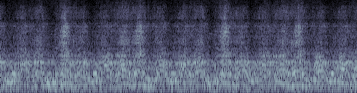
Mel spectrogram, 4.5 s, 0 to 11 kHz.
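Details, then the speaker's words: 1957 Oldsmobile 88, not run since 1987, with new plugs, leads, coil and battery, cranked to hear it turn over: even, unhurried cranking at about one beat every two seconds, turning freely with no binding or clunks. Power at the coil was weak afterward. "to see what the engine sounds like as it turns over"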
